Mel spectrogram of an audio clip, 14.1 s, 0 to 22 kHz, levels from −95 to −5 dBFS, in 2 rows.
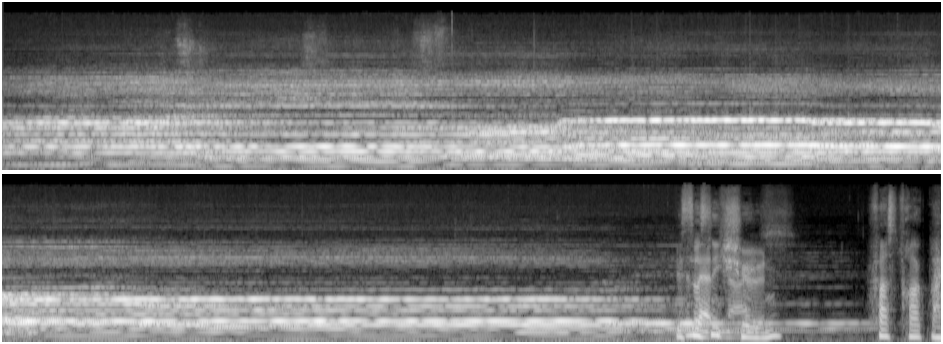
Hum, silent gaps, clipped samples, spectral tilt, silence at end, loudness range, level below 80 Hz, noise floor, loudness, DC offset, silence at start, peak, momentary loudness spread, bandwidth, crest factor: none; none; under 0.1%; -6 dB/octave; 0 s; 7 LU; -50 dBFS; -37 dBFS; -15 LUFS; under 0.1%; 0 s; 0 dBFS; 11 LU; 14.5 kHz; 14 dB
